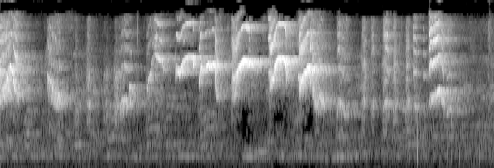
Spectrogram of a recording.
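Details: Cockatiel song of rapid warbling phrases, short whistled notes stepping up and down mixed with scratchy chirps, delivered in a busy continuous stream with a few louder whistled peaks midway.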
